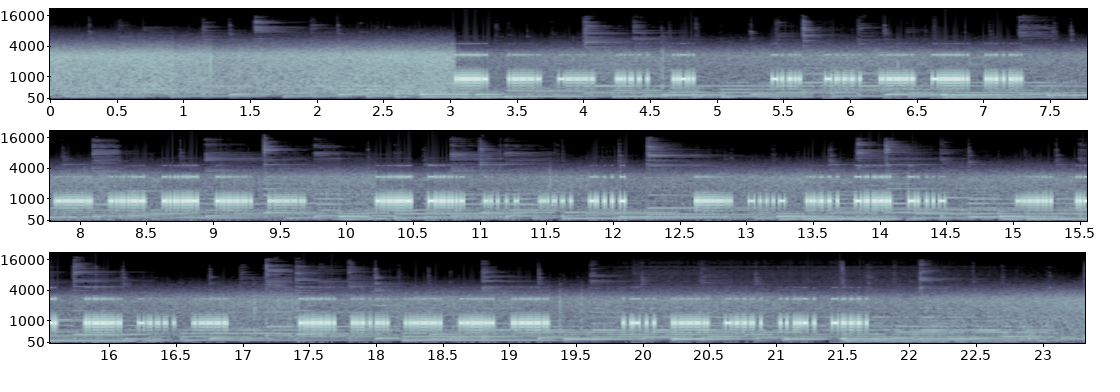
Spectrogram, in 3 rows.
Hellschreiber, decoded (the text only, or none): 99B7I KP8EX 5GGC5 GDV7U SN7RW C1SF8 CXZ0S TSFJP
